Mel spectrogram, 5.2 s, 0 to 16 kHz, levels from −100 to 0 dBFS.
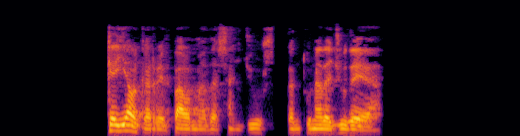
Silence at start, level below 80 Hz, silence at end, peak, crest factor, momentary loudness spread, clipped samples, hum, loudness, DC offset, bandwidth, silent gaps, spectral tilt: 1.05 s; -62 dBFS; 1.4 s; -2 dBFS; 20 dB; 14 LU; under 0.1%; none; -20 LUFS; under 0.1%; 7.8 kHz; 2.75-2.87 s; -6 dB/octave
